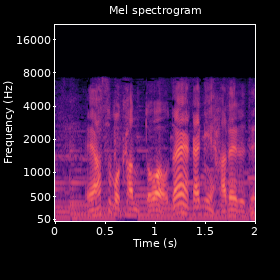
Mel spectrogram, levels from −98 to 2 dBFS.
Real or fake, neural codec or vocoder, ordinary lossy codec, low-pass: real; none; none; 7.2 kHz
